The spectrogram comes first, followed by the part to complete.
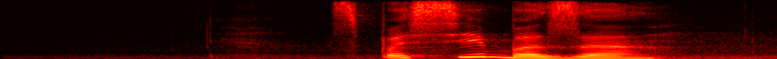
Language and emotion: Russian, positive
